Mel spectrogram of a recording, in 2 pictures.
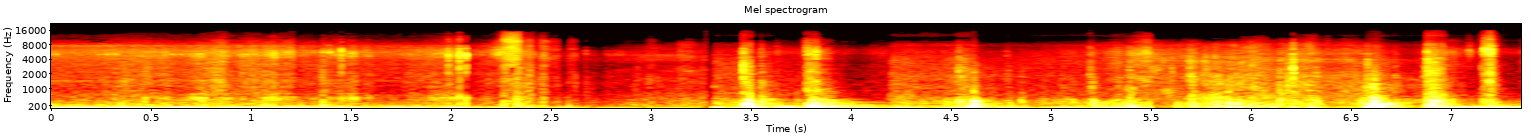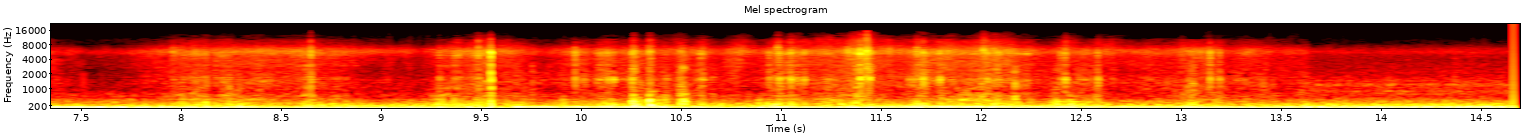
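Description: GMC pickup truck with its engine running, a steady low hum. There is a few seconds of knocks and clatter as the driver swings in, a heavy thump about seven seconds in as the door shuts, and then the steady low rumble of the truck driving from inside the cab.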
